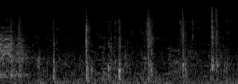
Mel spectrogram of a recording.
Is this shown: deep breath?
no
